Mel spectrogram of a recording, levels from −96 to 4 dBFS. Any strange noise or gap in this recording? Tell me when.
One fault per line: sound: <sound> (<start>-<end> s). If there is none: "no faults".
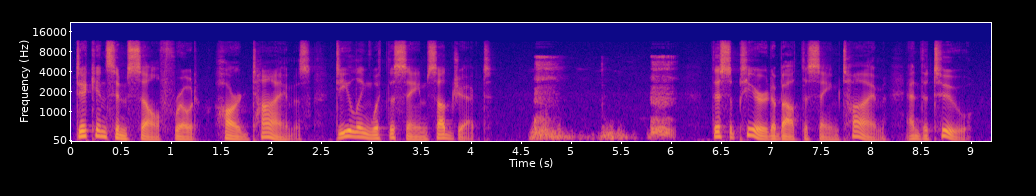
sound: throat clearing (4.6-6.1 s)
